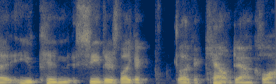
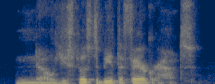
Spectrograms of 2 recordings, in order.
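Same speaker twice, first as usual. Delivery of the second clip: deep voice, lower and quieter; 2 semitones lower, 6 dB quieter than usual. In an acted scene, arguing with another character, in a deep voice. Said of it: "this deep voice says".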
